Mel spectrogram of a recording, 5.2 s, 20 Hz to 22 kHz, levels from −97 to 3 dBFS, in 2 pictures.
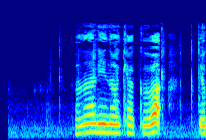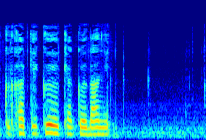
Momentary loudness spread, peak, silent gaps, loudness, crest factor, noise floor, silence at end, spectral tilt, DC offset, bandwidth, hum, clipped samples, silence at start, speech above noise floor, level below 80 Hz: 12 LU; -10 dBFS; none; -28 LUFS; 18 dB; -63 dBFS; 1.2 s; -5 dB/octave; under 0.1%; 11 kHz; none; under 0.1%; 0.95 s; 36 dB; -80 dBFS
